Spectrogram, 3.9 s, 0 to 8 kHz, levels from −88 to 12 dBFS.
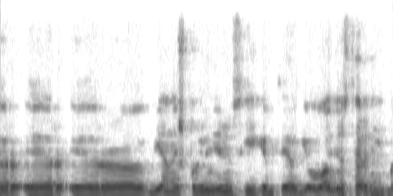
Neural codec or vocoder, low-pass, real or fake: none; 7.2 kHz; real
